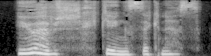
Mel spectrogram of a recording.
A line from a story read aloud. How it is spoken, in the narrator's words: she breathed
